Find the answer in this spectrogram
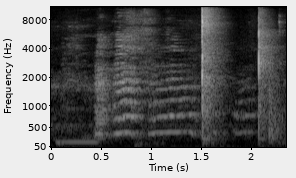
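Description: A man laughing, then a single sharp slap of hands about one and a half seconds in.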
